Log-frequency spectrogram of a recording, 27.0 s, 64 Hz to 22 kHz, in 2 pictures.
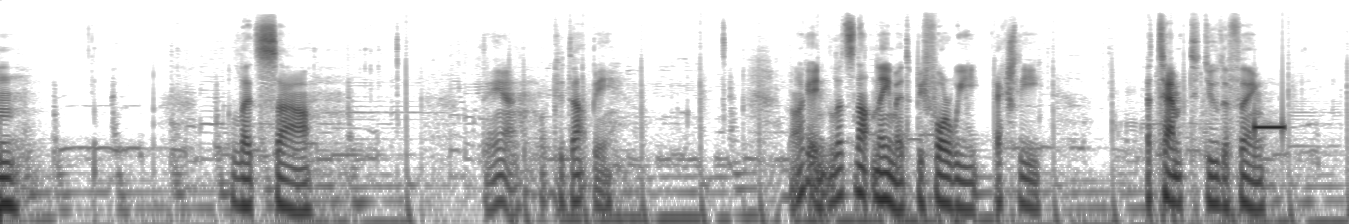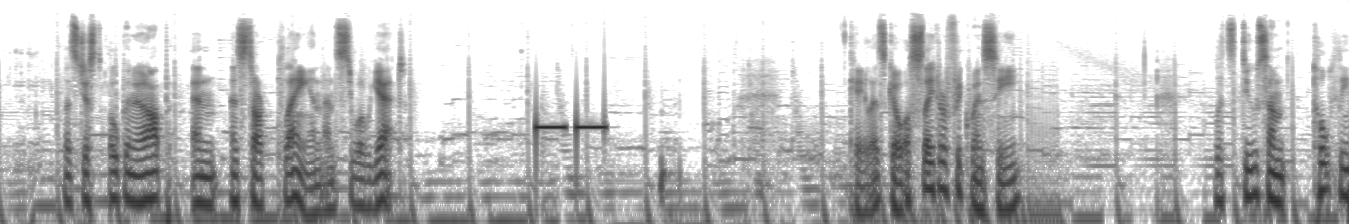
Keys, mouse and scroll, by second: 1.5 click, 2.9 click, 3.4 click, 3.9 click, 8.5 Escape, 8.7 click, 9.2 click, 10.8 click, 11.4 click, 12.6 click, 13.9 click, 14.9 right click, 16.6 click, 17.3-19.2 drag, 22.3 click, 23.4 click, 25.5-26.5 drag.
